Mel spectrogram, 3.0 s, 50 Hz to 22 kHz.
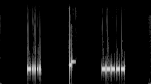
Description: Morse code, heard as a keyed tone, about 50 wpm, 700 Hz. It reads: 6 0
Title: Single Letter-Number - Rapid-Fire 50wpm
